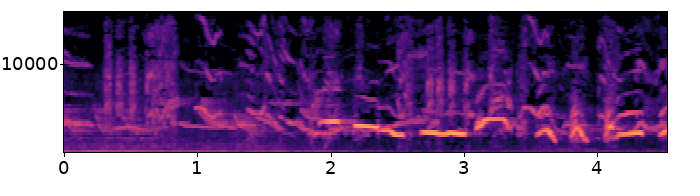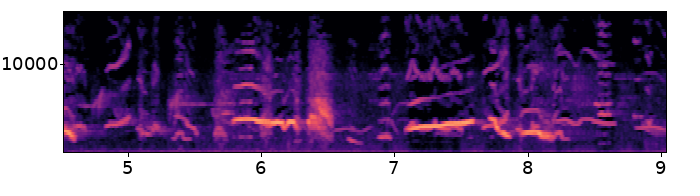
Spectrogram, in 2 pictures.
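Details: Oriental magpie-robin in rich, fast song: loud bursts of mixed whistles, squeaky chirps and harsh squawky notes in rapid phrases separated by brief pauses.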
